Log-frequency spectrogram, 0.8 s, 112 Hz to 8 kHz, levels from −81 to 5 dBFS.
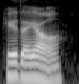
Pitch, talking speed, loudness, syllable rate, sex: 150 Hz, 230 wpm, -15 LUFS, 8.6 syllables/s, female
